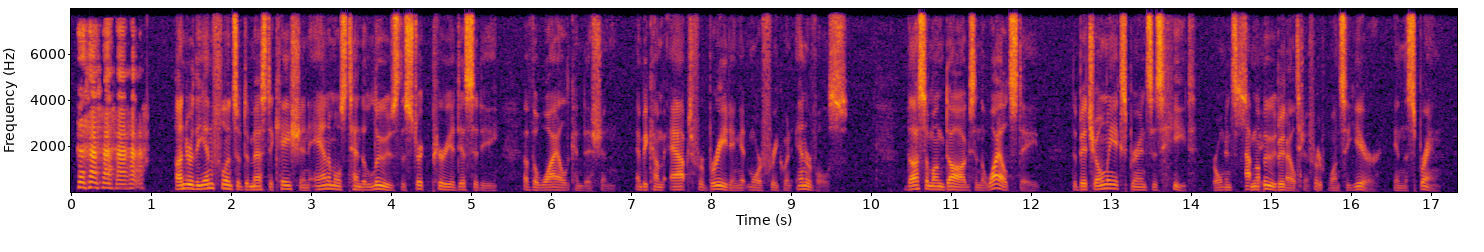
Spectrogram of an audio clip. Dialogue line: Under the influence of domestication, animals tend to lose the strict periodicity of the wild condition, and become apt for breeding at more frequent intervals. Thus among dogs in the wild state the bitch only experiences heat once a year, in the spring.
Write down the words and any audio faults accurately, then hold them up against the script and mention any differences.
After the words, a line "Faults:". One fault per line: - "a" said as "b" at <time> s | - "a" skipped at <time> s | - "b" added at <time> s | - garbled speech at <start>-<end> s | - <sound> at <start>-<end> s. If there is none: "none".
Under the influence of domestication, animals tend to lose the strict periodicity of the wild condition, and become apt for breeding at more frequent intervals. Thus among dogs in the wild state the bitch only experiences heat [garbled] once a year, in the spring.
Faults:
- laugh at 0.1-1.0 s
- garbled speech at 14.3-15.7 s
